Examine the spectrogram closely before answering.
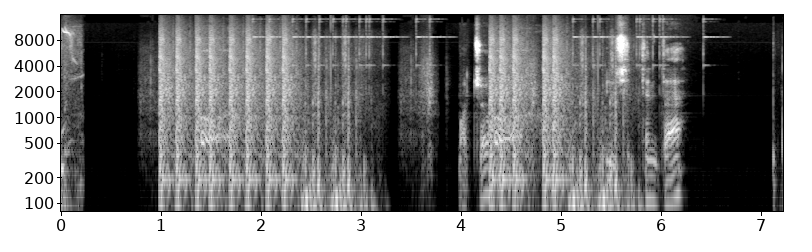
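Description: A handgun fires repeated shots.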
